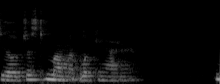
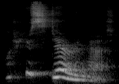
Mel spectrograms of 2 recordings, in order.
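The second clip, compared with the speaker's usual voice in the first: higher, louder, snapped question; sharp demand; 6 semitones higher, 4 dB louder than usual. Acted. Sharp angry demand. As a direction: headmistress to the staring girl, sharp and loud. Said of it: "demanded Miss Minchin sharply".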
